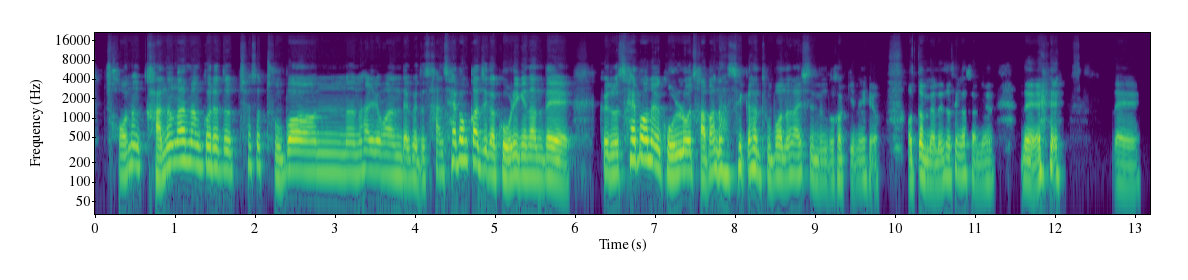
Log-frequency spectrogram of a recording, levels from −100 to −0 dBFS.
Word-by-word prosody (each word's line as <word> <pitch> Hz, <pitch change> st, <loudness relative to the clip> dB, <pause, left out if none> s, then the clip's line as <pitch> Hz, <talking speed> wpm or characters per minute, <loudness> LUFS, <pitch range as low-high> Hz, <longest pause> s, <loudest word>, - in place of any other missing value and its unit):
저는 175 Hz, +7 st, -3 dB
가능하면 200 Hz, +1 st, +2 dB
그래도 160 Hz, -4 st, 0 dB
최소 180 Hz, +2 st, -8 dB
2 120 Hz, -9 st, -6 dB
번은 145 Hz, -2 st, +1 dB
하려고 150 Hz, -2 st, -1 dB
하는데 130 Hz, -3 st, -2 dB
그래도 115 Hz, -1 st, -4 dB
한 140 Hz, -1 st, -7 dB
3 205 Hz, +7 st, 0 dB
번까지가 200 Hz, -, +3 dB
goal 120 Hz, 0 st, +4 dB
이긴 125 Hz, -1 st, 0 dB
한데 120 Hz, -5 st, +3 dB, 0.3 s
그래도 140 Hz, -1 st, 0 dB
3 225 Hz, +11 st, +2 dB
번을 225 Hz, -9 st, +6 dB
goal로 140 Hz, +3 st, +4 dB
잡아 150 Hz, -1 st, +1 dB
놨으니까 150 Hz, +2 st, -2 dB
한 160 Hz, -4 st, +1 dB
2 120 Hz, -2 st, -7 dB
번은 125 Hz, +1 st, 0 dB
할 130 Hz, +1 st, -3 dB
수 130 Hz, -2 st, -10 dB
있는 105 Hz, -1 st, -7 dB
것 105 Hz, -, -9 dB
같긴 110 Hz, -1 st, -7 dB
해요 115 Hz, -1 st, -9 dB, 0.3 s
어떤 130 Hz, -5 st, 0 dB
면에서 105 Hz, +4 st, -3 dB
생각하면. 120 Hz, -6 st, -7 dB, 0.3 s
네. 115 Hz, +5 st, +1 dB, 0.9 s
네. 90 Hz, -2 st, -6 dB
140 Hz, 335 characters per minute, -22 LUFS, 120-160 Hz, 0.9 s, 번을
